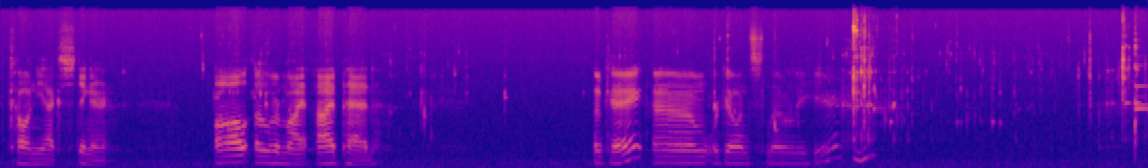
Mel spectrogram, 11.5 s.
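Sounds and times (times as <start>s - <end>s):
speech: 0.2s - 1.2s, 2.1s - 3.9s, 6.0s - 8.9s
cocktail strained into a glass: 1.0s - 11.4s
glass clinks: 8.4s - 8.9s, 11.0s - 11.4s.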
